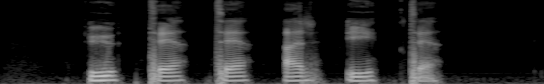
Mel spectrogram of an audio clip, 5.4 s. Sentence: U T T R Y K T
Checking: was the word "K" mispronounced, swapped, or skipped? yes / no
yes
